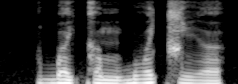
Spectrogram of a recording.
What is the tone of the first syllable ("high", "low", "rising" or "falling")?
low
